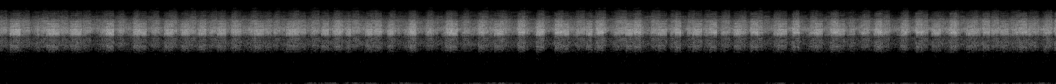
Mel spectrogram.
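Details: Greek pine forest cicadas in midsummer, a continuous high hissing drone that pulses quickly and unevenly, loud and unbroken for the whole stretch.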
